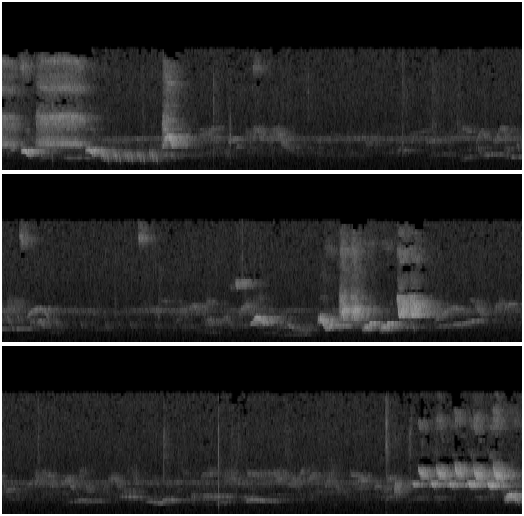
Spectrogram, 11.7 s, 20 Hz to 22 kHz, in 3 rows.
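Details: Common nightingale phrases in morning countryside forest, Lot, southern France, June 2023: scattered short bursts of sharp, rattling and churring notes separated by pauses, over faint chirps of other birds.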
